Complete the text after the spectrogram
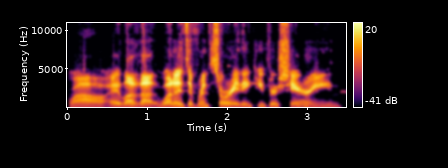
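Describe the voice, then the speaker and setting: A woman's voice: medium pitch, a bit bright, no echo. Eager woman hosting a live stream. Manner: enthusiastic, quick when handing over to guests. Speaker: host of a book launch livestream.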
